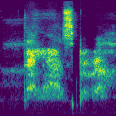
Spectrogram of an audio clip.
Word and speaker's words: diaspora: Diaspora. – Thank you, diaspora. I don't know why I always say that wrong.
